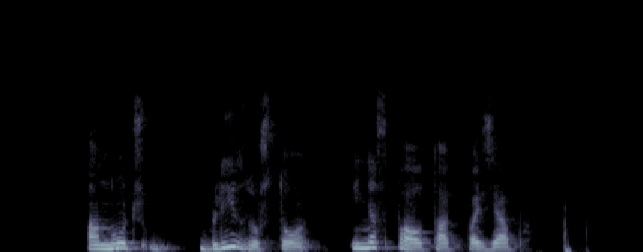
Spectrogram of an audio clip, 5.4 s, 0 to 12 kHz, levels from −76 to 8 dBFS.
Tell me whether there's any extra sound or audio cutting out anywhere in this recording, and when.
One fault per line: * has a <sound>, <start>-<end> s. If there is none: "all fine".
all fine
